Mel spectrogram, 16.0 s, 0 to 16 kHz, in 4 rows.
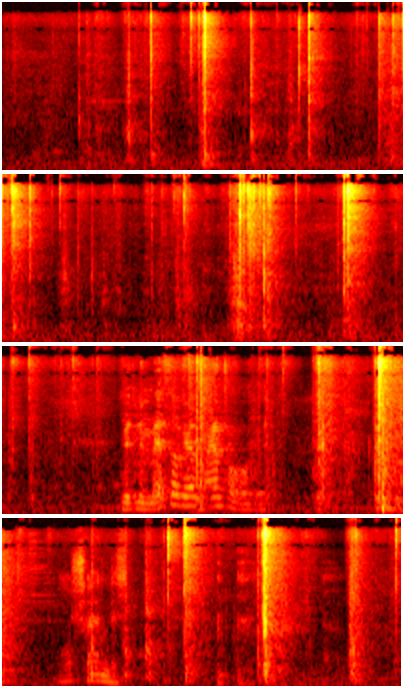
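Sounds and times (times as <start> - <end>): cardboard and tape ripping: 3.0 - 8.5.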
